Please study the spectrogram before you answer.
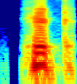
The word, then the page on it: hic: American English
